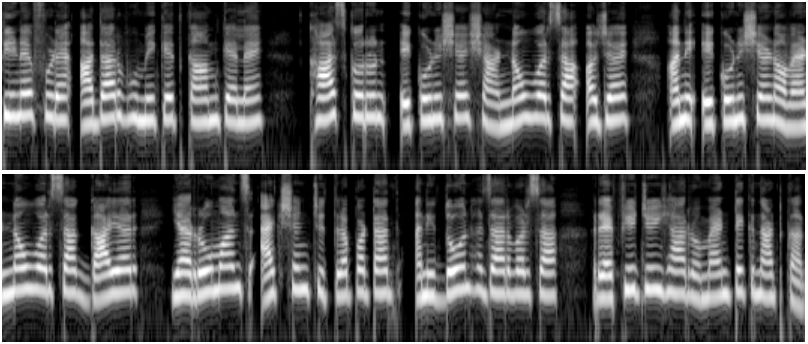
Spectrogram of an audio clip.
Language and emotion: Goan Konkani, neutral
